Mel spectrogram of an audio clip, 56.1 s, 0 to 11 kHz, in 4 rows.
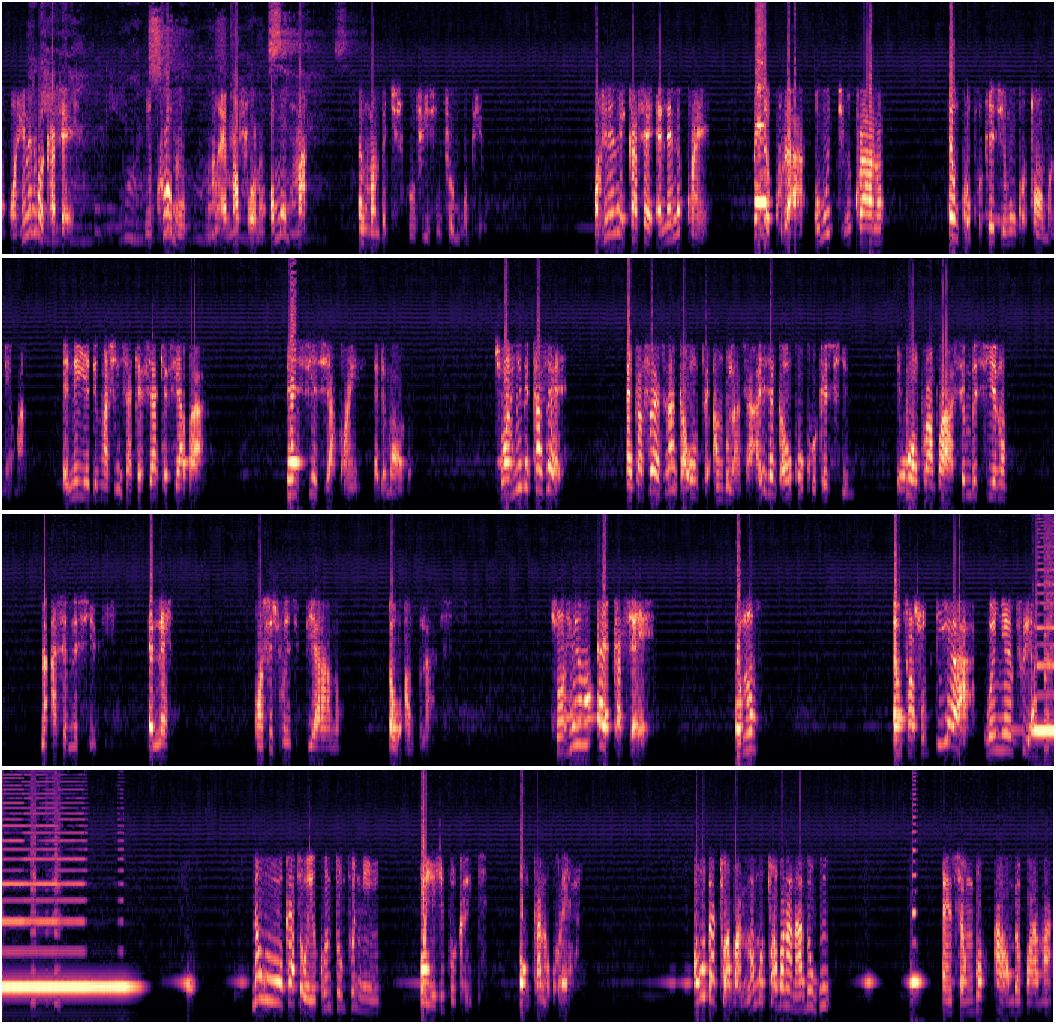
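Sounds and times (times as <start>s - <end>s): man talking over telephone: 0.0s - 6.4s, 7.9s - 9.4s, 10.0s - 11.8s, 12.6s - 16.8s, 17.8s - 19.5s, 20.6s - 21.5s, 22.4s - 25.4s, 26.0s - 27.4s, 31.4s - 32.6s, 33.2s - 34.0s, 35.4s - 36.8s, 37.8s - 38.2s, 39.9s - 42.0s, 45.4s - 47.1s, 47.7s - 49.8s, 51.3s - 53.1s, 54.6s - 56.0s
steady electronic telephone tone: 41.4s - 46.0s.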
